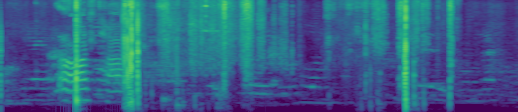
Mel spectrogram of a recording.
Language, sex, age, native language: Icelandic, male, 9, Icelandic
